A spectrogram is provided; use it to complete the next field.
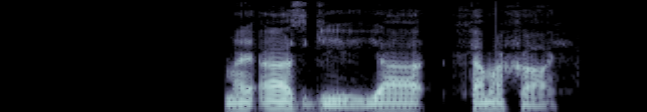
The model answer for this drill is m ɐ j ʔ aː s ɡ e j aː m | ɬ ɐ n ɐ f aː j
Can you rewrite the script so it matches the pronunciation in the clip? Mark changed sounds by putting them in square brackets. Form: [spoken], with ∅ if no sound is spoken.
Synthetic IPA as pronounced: m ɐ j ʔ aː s ɡ [i] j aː [∅] | ɬ ɐ [m] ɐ [ʂ] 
